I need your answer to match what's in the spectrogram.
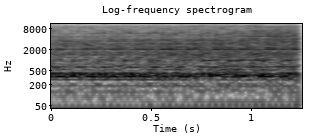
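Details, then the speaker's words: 2015 Dodge Dart GT 2.4L four-cylinder first run after valve cover gasket replacement, running a while and being checked for leaks; steady, even idle with smooth hum, no knocks, ticks or misses, healthy. "Let's go ahead and give it a test fire. All right, guys, so this thing has been running for a little bit now."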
